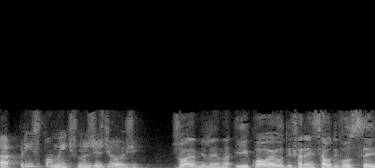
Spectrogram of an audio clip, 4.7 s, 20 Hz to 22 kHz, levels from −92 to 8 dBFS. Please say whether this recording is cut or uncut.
uncut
